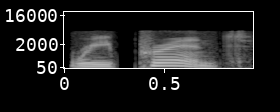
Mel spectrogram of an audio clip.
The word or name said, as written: reprint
